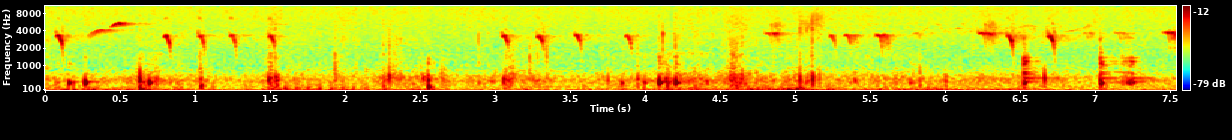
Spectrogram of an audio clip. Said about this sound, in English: The wild bird, type 2, calling from the trees here.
